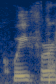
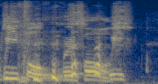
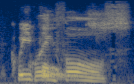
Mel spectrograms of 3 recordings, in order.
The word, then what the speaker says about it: Queefles: Queefers? Queefles. Queefles. Okay. Like Nick Foles.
